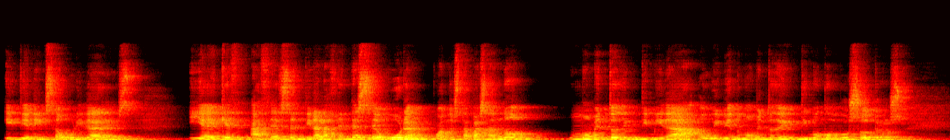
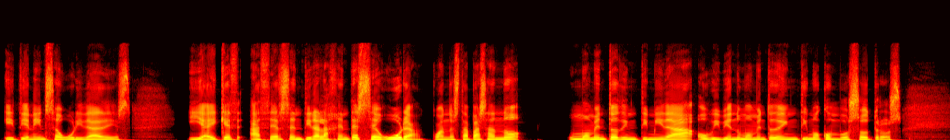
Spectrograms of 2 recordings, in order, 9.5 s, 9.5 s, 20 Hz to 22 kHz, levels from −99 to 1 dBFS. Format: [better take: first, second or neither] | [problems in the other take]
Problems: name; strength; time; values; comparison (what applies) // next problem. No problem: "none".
second | off-mic speech; somewhat distant // room echo; noticeable; dies away in 0.6 s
